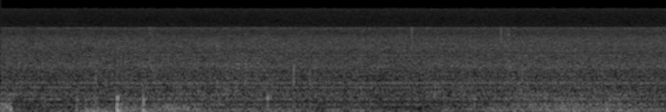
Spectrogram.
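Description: Deep water hisses and murmurs steadily all around underwater.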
